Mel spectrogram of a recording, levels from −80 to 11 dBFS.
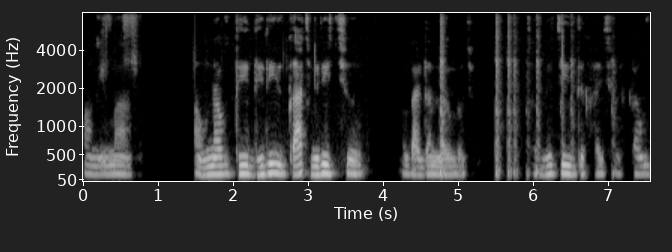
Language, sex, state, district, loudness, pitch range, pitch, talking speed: Angika, female, Bihar, Bhagalpur, -19 LUFS, 135-155 Hz, 150 Hz, 70 wpm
